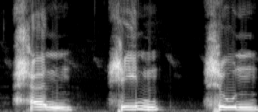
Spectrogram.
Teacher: হা হরফ হলকের মধ্যখান থেকে উচ্চারণ করব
